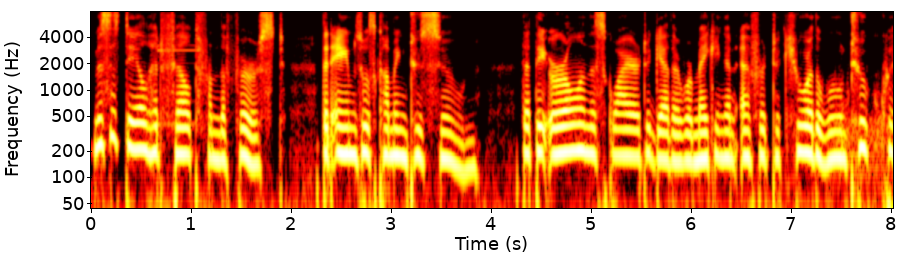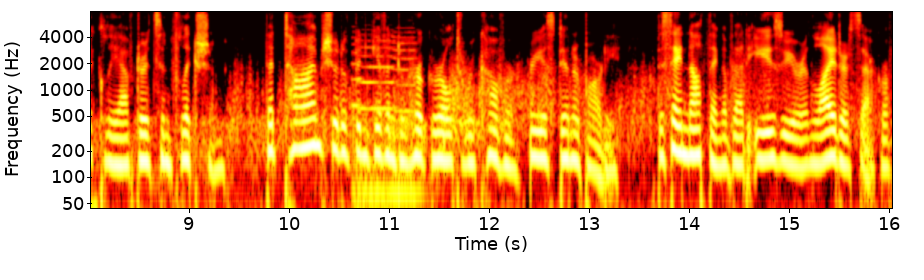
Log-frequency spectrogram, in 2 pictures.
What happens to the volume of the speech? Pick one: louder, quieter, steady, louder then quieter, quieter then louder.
steady.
